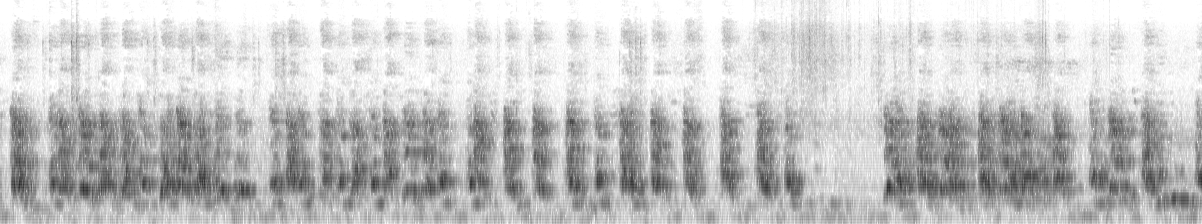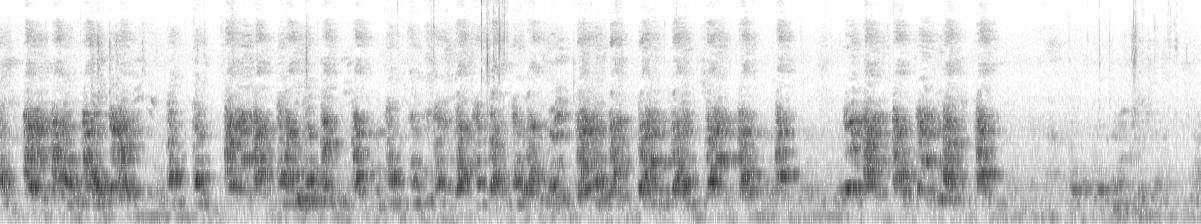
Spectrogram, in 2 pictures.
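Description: Dogs barking in a shelter kennel block, fast overlapping barks several times a second, with a brief lull about ten seconds in and another near the end.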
